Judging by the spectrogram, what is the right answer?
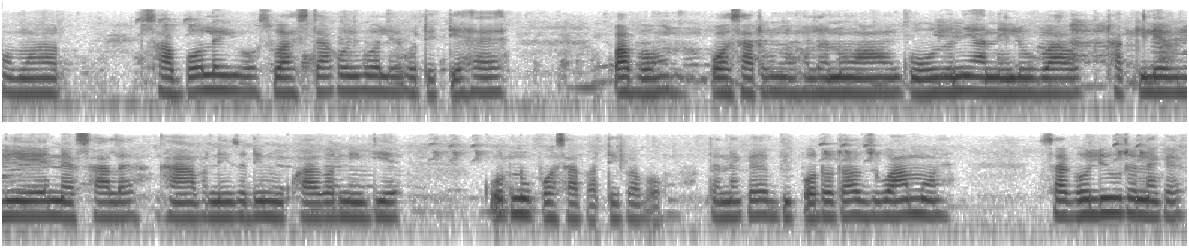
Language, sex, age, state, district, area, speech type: Assamese, female, 30-45, Assam, Golaghat, rural, spontaneous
